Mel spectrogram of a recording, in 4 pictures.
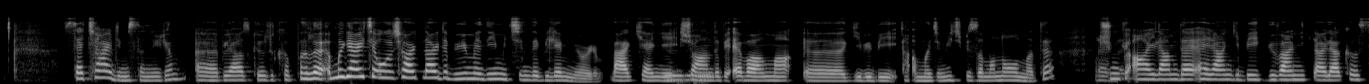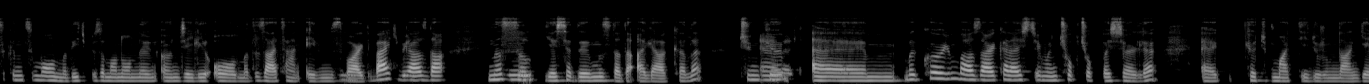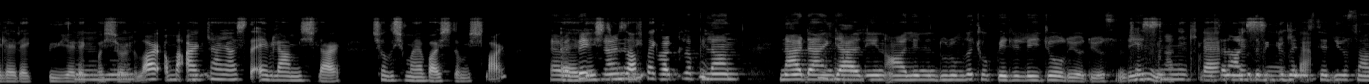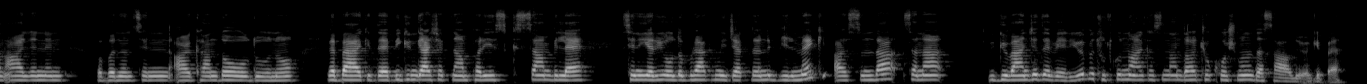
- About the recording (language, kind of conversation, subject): Turkish, podcast, Maddi güvenliği mi yoksa tutkunun peşinden gitmeyi mi seçersin?
- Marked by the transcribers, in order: other background noise; tapping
